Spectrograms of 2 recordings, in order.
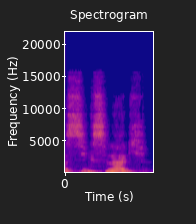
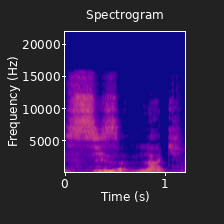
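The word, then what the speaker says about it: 6LACK: Alors, l'habit, c'est pas Six Lac, c'est 6 Lac.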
